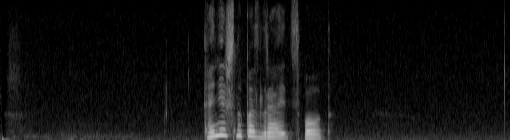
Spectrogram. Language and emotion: Russian, positive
